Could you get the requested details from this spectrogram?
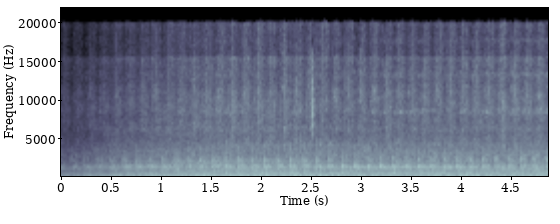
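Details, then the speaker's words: Proton 1.3 GL off the road for years, just started in the garage and warming up: uneven, chuffing, tractor-like idle at about four beats a second with occasional stumbles; rough idle, misfire suspected, not confirmed. "it's going back to Lincolnshire, so it needs to sound like a tractor to be fair."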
